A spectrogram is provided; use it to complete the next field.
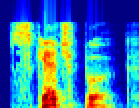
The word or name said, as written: sketchbook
